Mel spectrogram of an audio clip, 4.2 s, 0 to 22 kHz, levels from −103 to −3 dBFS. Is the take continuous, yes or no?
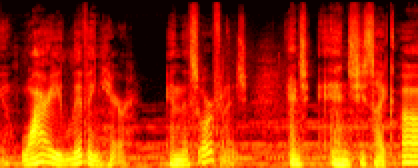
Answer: no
